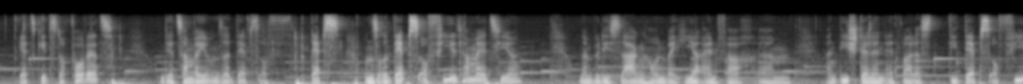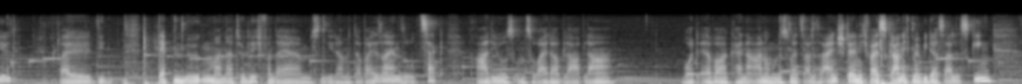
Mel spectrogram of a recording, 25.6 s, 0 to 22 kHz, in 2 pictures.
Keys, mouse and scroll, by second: 0.9 g, 2.7 right click, 3.2 KP_7, 5.5 g, 10.3-12.1 drag, 10.9 middle click, 14.1 ctrl+s, 16.2-18.1 right drag, 22.0-24.1 drag, 23.3 ctrl+s.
